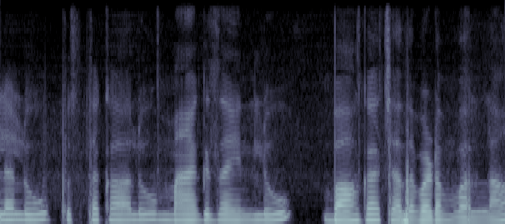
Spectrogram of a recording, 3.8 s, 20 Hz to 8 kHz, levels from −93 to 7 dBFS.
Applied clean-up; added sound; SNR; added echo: neural mask model Resemble Enhance denoiser.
